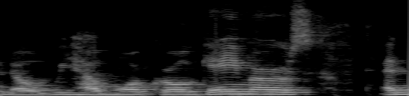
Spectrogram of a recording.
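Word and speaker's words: Gamhers: gamers which i'm you might hear me say gamers which is how it's actually pronounced but we could emphasize the h uh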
